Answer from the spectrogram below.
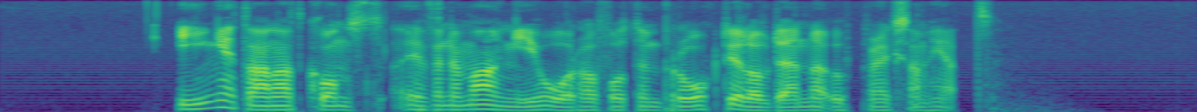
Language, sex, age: Swedish, male, 26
